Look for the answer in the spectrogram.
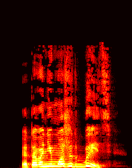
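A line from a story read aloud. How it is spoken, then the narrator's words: Shout. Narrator (Russian): закричал он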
